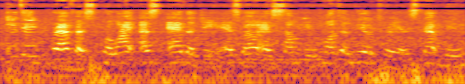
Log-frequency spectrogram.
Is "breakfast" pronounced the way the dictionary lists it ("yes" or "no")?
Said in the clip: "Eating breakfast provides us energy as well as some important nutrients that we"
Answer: no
